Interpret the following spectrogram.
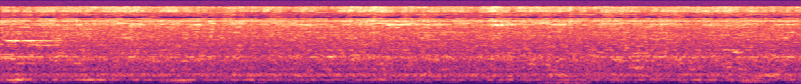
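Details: A honey bee colony preparing to swarm, its massed bees making a constant low, even buzzing drone for four seconds.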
